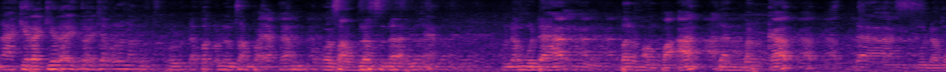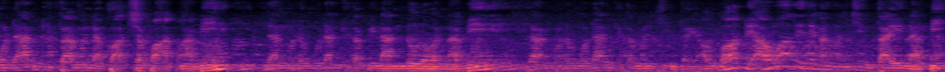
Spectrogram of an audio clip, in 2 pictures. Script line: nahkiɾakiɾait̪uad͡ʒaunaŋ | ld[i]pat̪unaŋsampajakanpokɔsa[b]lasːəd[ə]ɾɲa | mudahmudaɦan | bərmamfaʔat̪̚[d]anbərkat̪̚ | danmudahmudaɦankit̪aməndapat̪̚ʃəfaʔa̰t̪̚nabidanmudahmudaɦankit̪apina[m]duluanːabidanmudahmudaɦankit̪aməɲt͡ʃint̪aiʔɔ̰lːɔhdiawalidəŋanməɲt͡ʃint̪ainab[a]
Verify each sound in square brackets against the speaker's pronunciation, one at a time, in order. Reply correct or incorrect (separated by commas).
incorrect, correct, incorrect, correct, incorrect, incorrect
